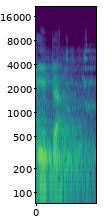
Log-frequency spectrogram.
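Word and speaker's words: eta: इस सिंबल को क्या बोलते हैं? ईटा। क्या प्रोनाउंस करते हैं? ईटा।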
